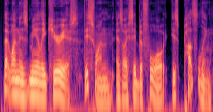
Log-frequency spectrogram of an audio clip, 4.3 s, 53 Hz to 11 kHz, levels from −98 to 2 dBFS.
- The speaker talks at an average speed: Yes, average, 185 wpm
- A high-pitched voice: No, low, 105 Hz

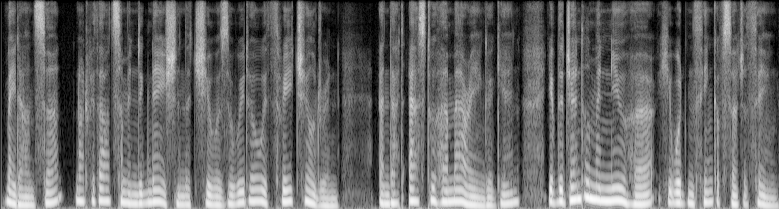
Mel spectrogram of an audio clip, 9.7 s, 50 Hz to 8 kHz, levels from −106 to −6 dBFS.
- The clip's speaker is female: No, male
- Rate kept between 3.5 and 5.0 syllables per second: No, 5.3 syllables/s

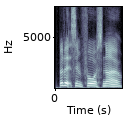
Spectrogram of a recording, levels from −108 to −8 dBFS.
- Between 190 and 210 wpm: No, fast, 225 wpm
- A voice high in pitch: Yes, high, 210 Hz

